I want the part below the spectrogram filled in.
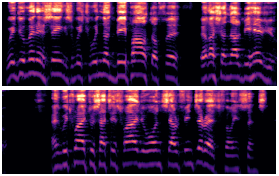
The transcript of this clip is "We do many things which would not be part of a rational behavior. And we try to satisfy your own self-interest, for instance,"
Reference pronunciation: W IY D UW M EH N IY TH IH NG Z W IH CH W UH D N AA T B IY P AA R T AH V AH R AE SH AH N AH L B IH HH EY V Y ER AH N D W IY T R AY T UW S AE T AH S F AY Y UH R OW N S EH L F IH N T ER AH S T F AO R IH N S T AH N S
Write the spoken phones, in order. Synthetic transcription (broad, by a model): W IY D UW M EH N IY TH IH NG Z W IH CH W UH D N AA T B IY P AA R T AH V AH R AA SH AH N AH L B IH HH EY V Y ER AH N D W IY T R AY T UW S AE T AH S F AY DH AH OW N S EH L F IH N T ER AH S T F AO R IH N S T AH N S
